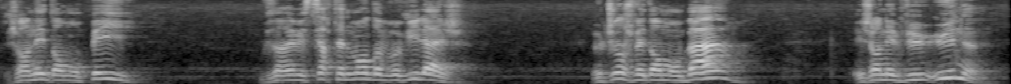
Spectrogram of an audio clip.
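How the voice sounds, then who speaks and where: A man with a notably high voice for his sex talks straight to his viewers in an excitable, insistent way. He repeats himself, keeps seeking their agreement, and lets casual swear words slip out. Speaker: video blogger. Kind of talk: casual talk to camera.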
